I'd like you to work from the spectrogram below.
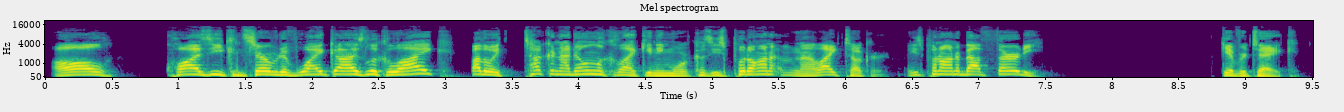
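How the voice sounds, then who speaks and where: A male talk show host on sports radio who rants with mock outrage and heavy sarcasm. His voice sits a little high and swings all over the place. The sound is dry and close. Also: no echo. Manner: mocking, animated, with mock-outraged outbursts.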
